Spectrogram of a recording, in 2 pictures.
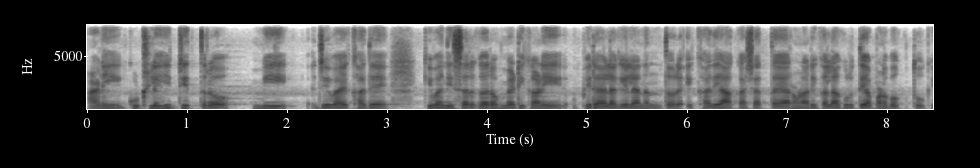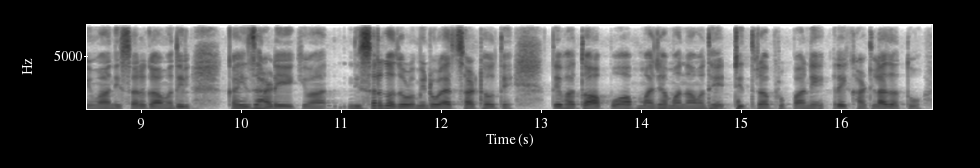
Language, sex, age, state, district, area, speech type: Marathi, female, 30-45, Maharashtra, Pune, urban, spontaneous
